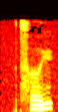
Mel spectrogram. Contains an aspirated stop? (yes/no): yes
